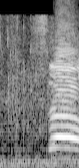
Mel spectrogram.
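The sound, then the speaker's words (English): A motorcycle brought out on stage as a prop idles with a low, grumbling rumble, then revs into a louder, steady harmonic whine for the last part of the short burst. “Got, I got a motorcycle on stage.”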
